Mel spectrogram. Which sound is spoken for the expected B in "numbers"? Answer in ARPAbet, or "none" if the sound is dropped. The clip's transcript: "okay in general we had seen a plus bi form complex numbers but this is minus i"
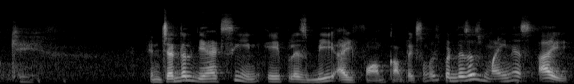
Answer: none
